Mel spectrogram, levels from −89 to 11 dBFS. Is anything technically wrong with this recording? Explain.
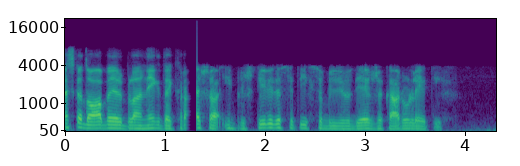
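Yes, there are two faults, and they occur back to back.

Handover gap, 1.20 to 1.32 s: the call was switched from one network to another, and for about 120 ms no speech frames reached the receiver. The speech cuts out within a few tens of milliseconds and falls to complete silence until the new link delivers audio again. Whatever was said during that interval is gone rather than muffled or delayed.

Fallback to narrowband, from 1.32 s to the end: the new link did not continue on the wideband HD Voice codec. The call instead moved to an older narrowband codec, consistent with GSM full rate. Nothing above 4 kHz survives, so the upper detail of the speech is lost. The speech sounds duller, boxier and rougher than in the first 1.2 s, where the wideband AMR-WB coding carries the clearer, fuller band.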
